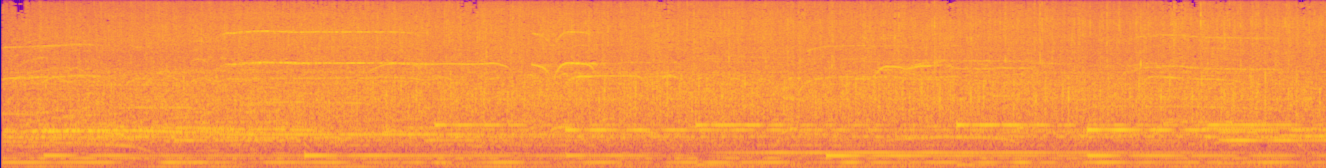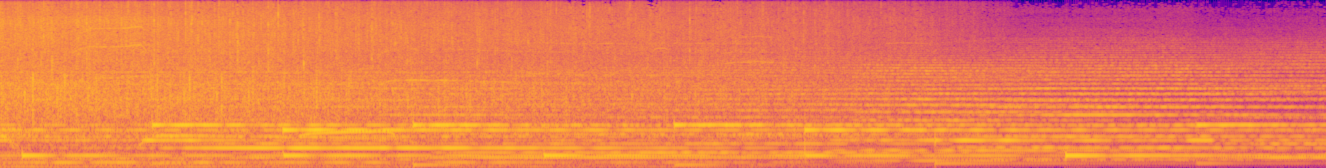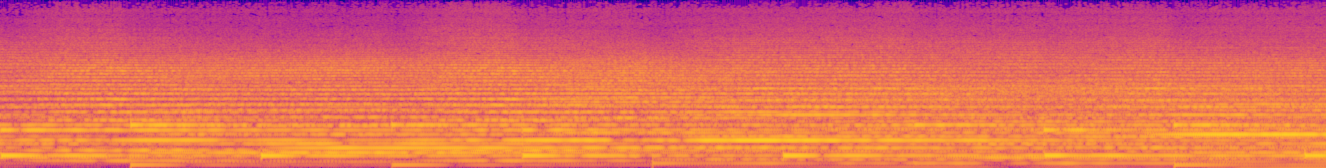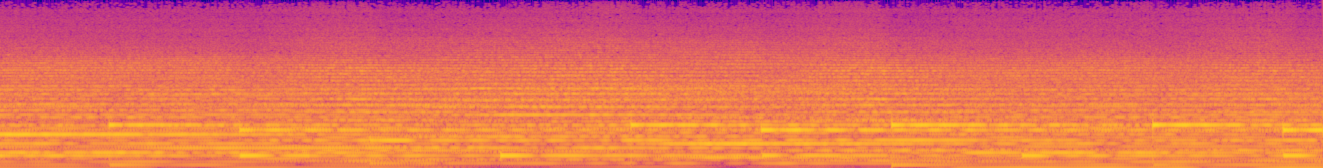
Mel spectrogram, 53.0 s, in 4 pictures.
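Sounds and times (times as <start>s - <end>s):
relaxing epic fantasy music: 0.0s - 53.0s.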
